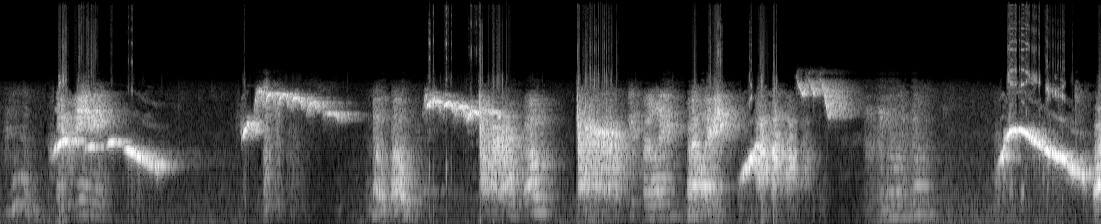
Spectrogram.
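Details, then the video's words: African grey parrots chatter in a rapid run of speech-like syllables, high falling whistles and clicks, with brief gaps and a loud, steeply dropping whistle near the end. "Chatterboxes!! African Grey Parrots"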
